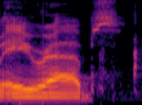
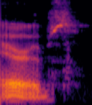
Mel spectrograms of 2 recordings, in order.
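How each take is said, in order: First: The word is said the Black American way. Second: The word is said the general, mainstream way. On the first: "but we call them" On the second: This is how most people say it. "Everybody else just call them"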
